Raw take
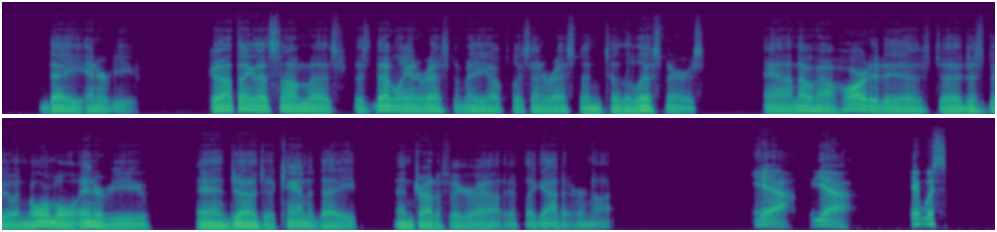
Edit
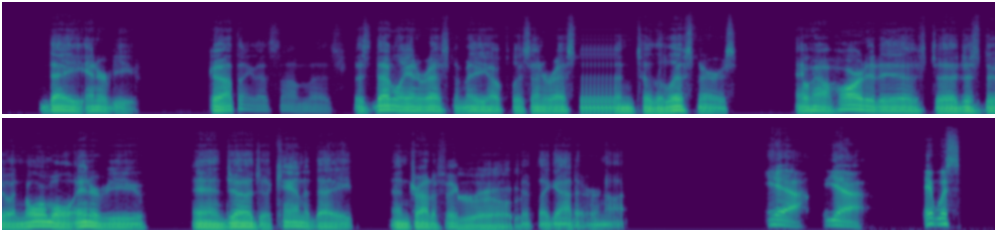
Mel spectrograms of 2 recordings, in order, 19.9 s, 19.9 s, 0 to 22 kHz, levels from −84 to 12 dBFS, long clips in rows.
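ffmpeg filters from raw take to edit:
ffmpeg -i in.wav -filter_complex "[0:a]asplit=14[link_01][link_02][link_03][link_04][link_05][link_06][link_07][link_08][link_09][link_10][link_11][link_12][link_13][link_14];[link_01]atrim=end=2.42,asetpts=PTS-STARTPTS,afade=type=out:start_time=2.14:duration=0.28:silence=0.0794328[link_15];[link_02]atrim=start=2.42:end=3.31,asetpts=PTS-STARTPTS,volume=-22dB[link_16];[link_03]atrim=start=3.31:end=5.812,asetpts=PTS-STARTPTS,afade=type=in:duration=0.28:silence=0.0794328[link_17];[link_04]atrim=start=5.768:end=5.812[link_18];[link_05]atrim=start=5.768:end=5.812[link_19];[link_06]atrim=start=5.768:end=5.812[link_20];[link_07]atrim=start=5.768:end=5.812[link_21];[link_08]atrim=start=5.768:end=5.812[link_22];[link_09]atrim=start=5.768:end=5.812[link_23];[link_10]atrim=start=5.768:end=5.812[link_24];[link_11]atrim=start=5.768:end=7.692[link_25];[link_12]atrim=start=8.048:end=14.524[link_26];[link_13]atrim=start=14.52:end=14.99,asetpts=PTS-STARTPTS,asetrate=32193,aresample=44100,atrim=end_sample=28393,asetpts=PTS-STARTPTS[link_27];[link_14]atrim=start=14.986[link_28];[link_15][link_16][link_17]concat=n=3:v=0:a=1[link_29];[link_29][link_18]acrossfade=duration=0.004:curve1=hsin:curve2=hsin[link_30];[link_30][link_19]acrossfade=duration=0.004:curve1=hsin:curve2=hsin[link_31];[link_31][link_20]acrossfade=duration=0.004:curve1=hsin:curve2=hsin[link_32];[link_32][link_21]acrossfade=duration=0.004:curve1=hsin:curve2=hsin[link_33];[link_33][link_22]acrossfade=duration=0.004:curve1=hsin:curve2=hsin[link_34];[link_34][link_23]acrossfade=duration=0.004:curve1=hsin:curve2=hsin[link_35];[link_35][link_24]acrossfade=duration=0.004:curve1=hsin:curve2=hsin[link_36];[link_36][link_25]acrossfade=duration=0.004:curve1=hsin:curve2=hsin[link_37];[link_37][link_26]acrossfade=duration=0.004:curve1=hsin:curve2=hsin[link_38];[link_38][link_27]acrossfade=duration=0.004:curve1=hsin:curve2=hsin[link_39];[link_39][link_28]acrossfade=duration=0.004:curve1=hsin:curve2=hsin" out.wav

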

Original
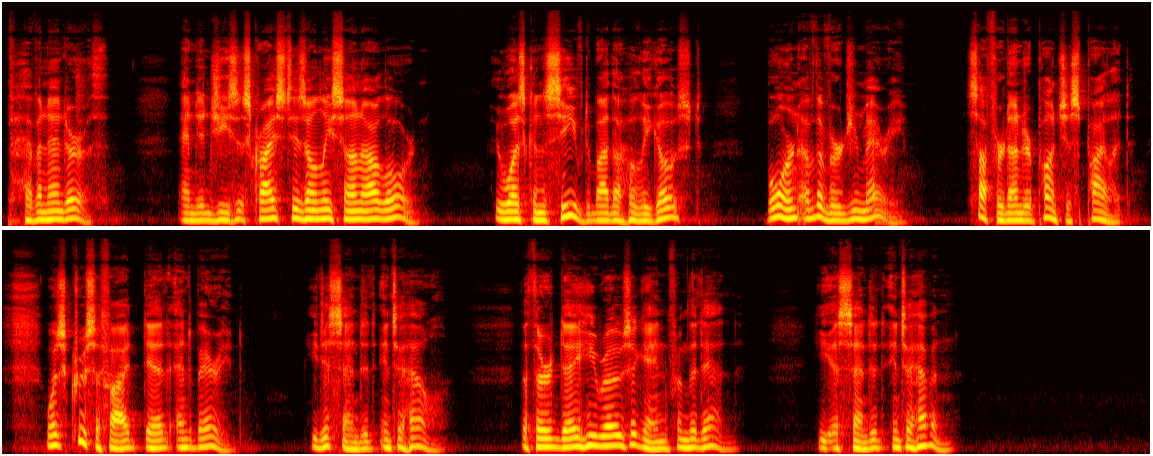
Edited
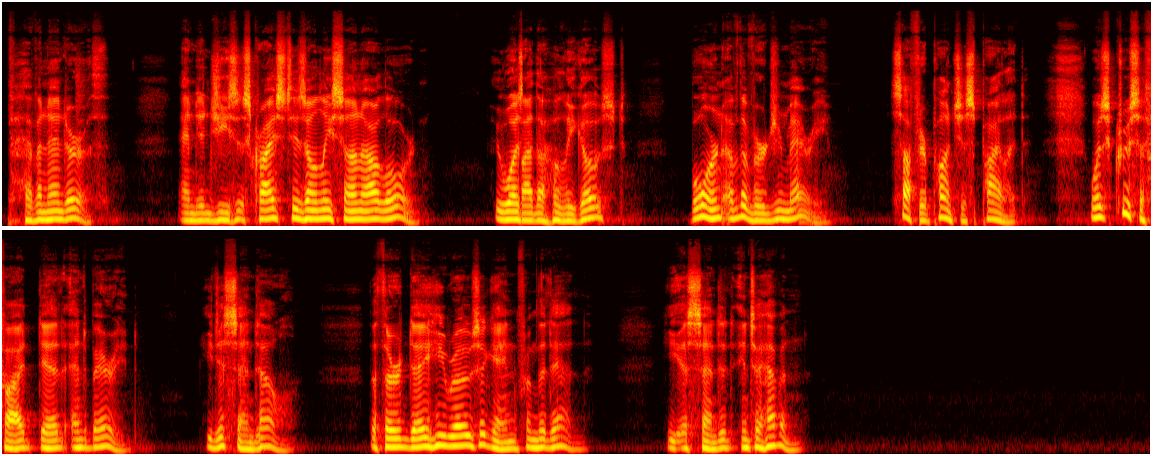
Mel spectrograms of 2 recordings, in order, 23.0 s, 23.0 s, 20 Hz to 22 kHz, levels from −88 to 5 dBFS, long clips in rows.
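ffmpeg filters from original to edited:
ffmpeg -i in.wav -filter_complex "[0:a]asplit=4[link_01][link_02][link_03][link_04];[link_01]atrim=end=5.202[link_05];[link_02]atrim=start=5.958:end=9.942[link_06];[link_03]atrim=start=10.228:end=15.122[link_07];[link_04]atrim=start=15.578[link_08];[link_05][link_06]acrossfade=duration=0.004:curve1=hsin:curve2=hsin[link_09];[link_09][link_07]acrossfade=duration=0.004:curve1=hsin:curve2=hsin[link_10];[link_10][link_08]acrossfade=duration=0.004:curve1=hsin:curve2=hsin" out.wav

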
